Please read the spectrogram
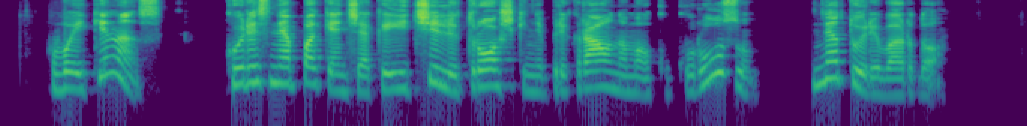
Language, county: Lithuanian, Utena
